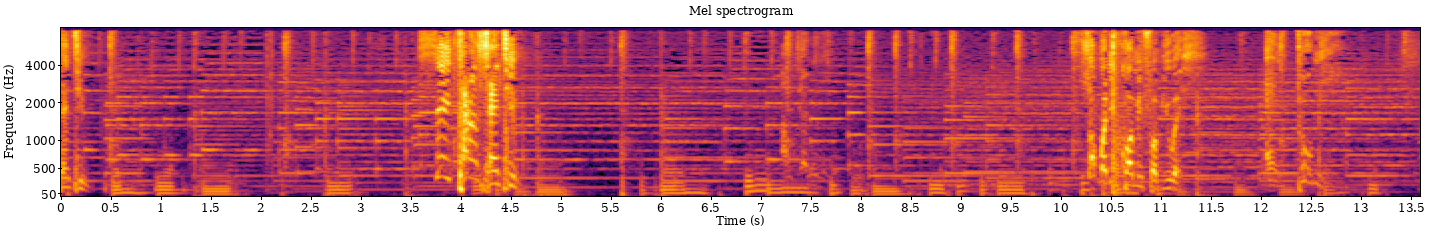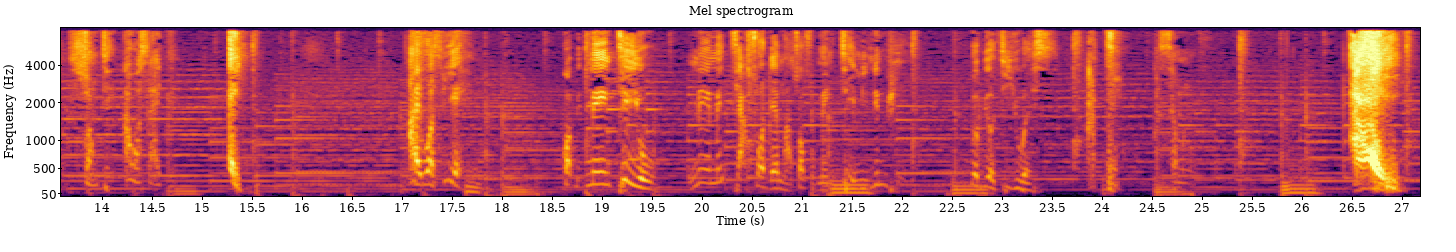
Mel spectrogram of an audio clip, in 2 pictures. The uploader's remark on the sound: Preached at the Ekklesia Campus.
